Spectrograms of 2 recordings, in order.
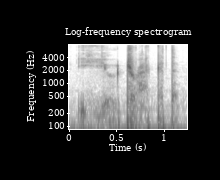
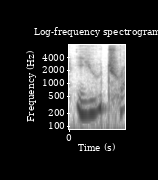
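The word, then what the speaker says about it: Utrecht: we've got a city in the Netherlands called utre utre it's spelled u d r e c h d so hopefully I'm saying it correctly shout out to my friends my friends my friends my besties in utra ut you direct you direct I hope you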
